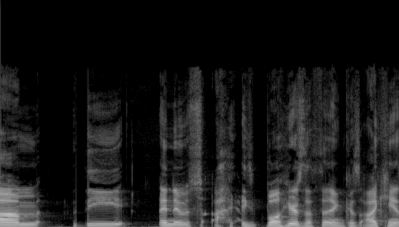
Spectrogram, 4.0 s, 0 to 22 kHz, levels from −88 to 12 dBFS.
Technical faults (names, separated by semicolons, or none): sudden gain jump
